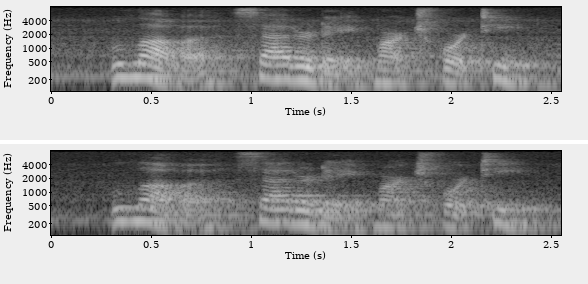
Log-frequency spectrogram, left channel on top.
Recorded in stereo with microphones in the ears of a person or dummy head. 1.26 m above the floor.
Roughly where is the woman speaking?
Left.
